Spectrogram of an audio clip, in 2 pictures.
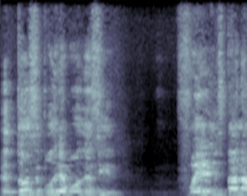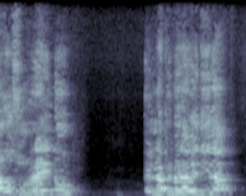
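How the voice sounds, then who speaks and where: A man preaching a sermon to a small congregation, slow and deliberate, putting rhetorical questions to his listeners. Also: extremely high pitch, steady tone. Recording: echoey room, mic far off.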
